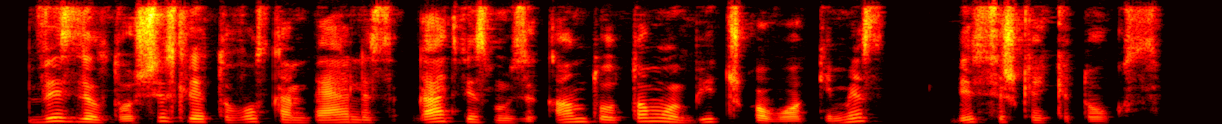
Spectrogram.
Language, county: Lithuanian, Marijampolė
